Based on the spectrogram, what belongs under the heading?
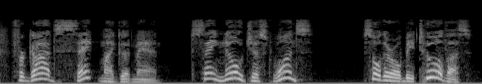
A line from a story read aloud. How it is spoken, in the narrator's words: Tired at last with the monotony of acquiescence, the gentleman cried out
